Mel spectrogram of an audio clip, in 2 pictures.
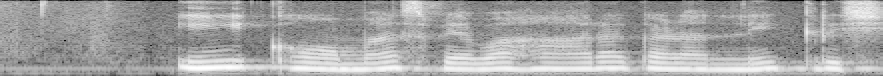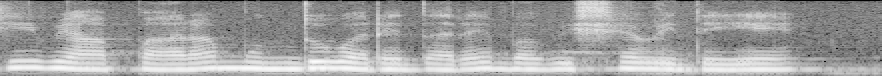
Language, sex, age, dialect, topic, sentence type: Kannada, female, 31-35, Mysore Kannada, agriculture, question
